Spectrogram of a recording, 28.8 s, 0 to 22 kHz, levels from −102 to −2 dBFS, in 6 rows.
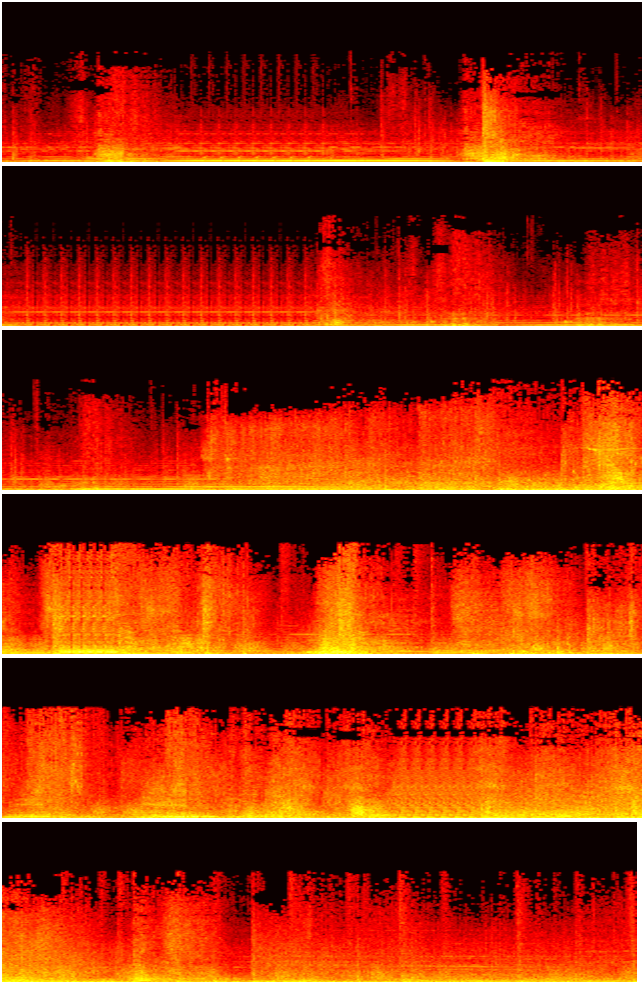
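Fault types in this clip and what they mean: repeated frames: at 1.50, 5.03, 14.90 and 22.22 s, compressed blocks of 78 to 131 ms are decoded again and again, stuttering and lengthening the audio.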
